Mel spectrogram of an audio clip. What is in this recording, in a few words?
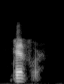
PD Police, scanner audio; ThompsonPeakHigh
